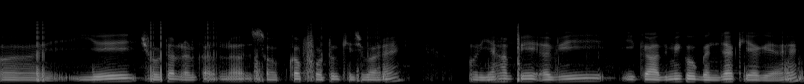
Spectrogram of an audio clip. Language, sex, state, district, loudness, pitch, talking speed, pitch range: Hindi, male, Maharashtra, Aurangabad, -38 LUFS, 115 Hz, 165 wpm, 110-130 Hz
